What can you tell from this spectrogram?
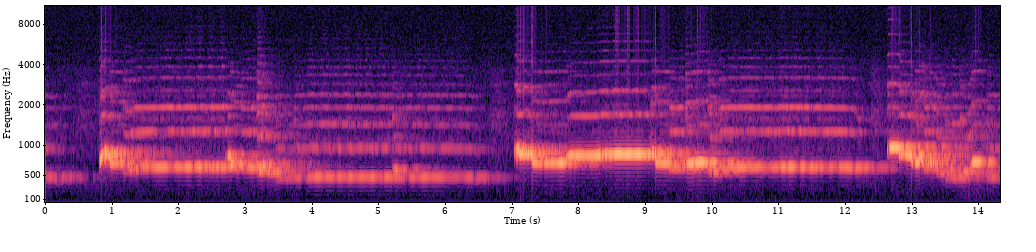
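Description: Native American style flute (pimak) in B, carved from ash and tuned to a minor pentatonic scale, playing a slow melody of held notes. It comes in three phrases, each opening on a high note and stepping down, with short breath pauses about a second in and about seven seconds in.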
